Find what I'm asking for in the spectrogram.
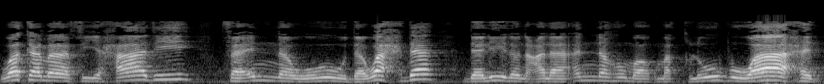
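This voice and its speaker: A male teacher walks through a grammar lesson step by step, asking questions and then answering them himself. His voice sits a little high. The recording is dull and lo-fi. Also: slow pace, bright, forceful tone. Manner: mixes colloquial Gulf Arabic with classical terms. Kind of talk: Arabic morphology lesson.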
